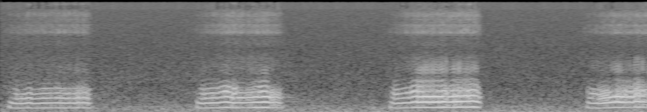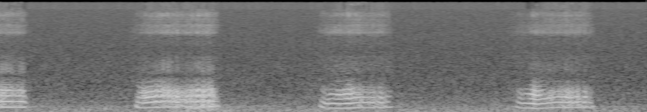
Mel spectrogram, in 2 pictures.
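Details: Holland Lop rabbit Blueberry, a doe, asleep beneath the Christmas tree and dreaming. A steady run of seven rasping, tonal snoring breaths comes roughly every one and a half seconds, some slightly louder and longer than others.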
